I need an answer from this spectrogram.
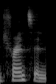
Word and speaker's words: Trenton: grew up in in trenton new jersey uh in in philly we say trenton right we leave the tea out and it's trent so she grew up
